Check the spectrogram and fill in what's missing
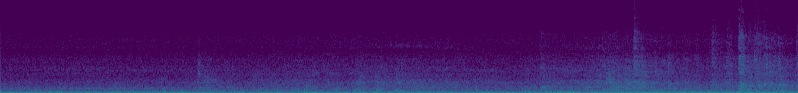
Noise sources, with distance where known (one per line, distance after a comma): engine of unclear size, near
